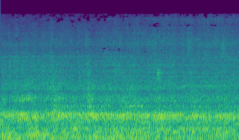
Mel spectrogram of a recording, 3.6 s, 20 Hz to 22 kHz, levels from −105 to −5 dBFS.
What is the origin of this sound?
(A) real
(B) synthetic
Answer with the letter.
A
